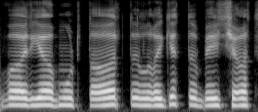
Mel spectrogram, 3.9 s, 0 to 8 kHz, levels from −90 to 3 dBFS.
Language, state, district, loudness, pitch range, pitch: Kashmiri, Punjab, Kapurthala, -13 LUFS, 180-190 Hz, 185 Hz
